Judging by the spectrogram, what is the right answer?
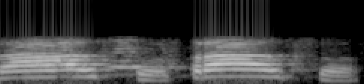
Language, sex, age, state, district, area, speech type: Kashmiri, female, 30-45, Jammu and Kashmir, Kulgam, rural, conversation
